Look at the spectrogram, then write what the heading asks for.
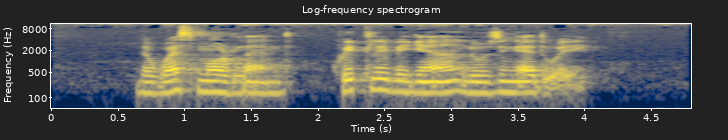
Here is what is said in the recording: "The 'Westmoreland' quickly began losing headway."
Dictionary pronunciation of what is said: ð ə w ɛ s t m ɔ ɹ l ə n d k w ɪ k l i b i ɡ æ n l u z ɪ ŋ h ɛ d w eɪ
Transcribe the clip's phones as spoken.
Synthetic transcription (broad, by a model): ð ə w ɛ s t m ɔ ɹ l ə n d k w ɪ k l i b i ɡ æ n l u z ɪ ŋ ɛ d w eɪ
